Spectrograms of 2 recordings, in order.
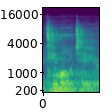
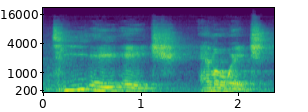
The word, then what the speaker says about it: Tahmoh: strangest thing I said teachers do that call me like timotei or something tomorrow tah MOH Channel ah you're an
